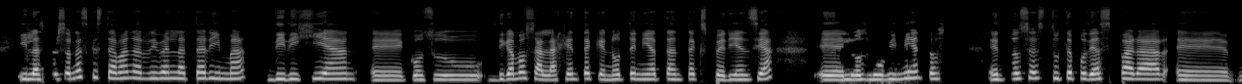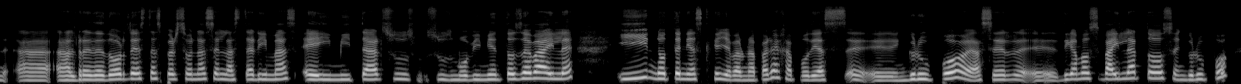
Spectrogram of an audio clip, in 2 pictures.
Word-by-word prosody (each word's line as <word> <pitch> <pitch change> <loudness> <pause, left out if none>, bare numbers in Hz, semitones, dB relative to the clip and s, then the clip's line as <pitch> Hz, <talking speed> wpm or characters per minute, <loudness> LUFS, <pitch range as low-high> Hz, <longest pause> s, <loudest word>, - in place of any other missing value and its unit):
y 250 - -1
las 240 -1 +4
personas 265 +8 -1
que - - -7
estaban 290 -2 0
arriba 275 0 0
en 280 - -2
la 270 -2 +1
tarima 275 0 0 0.2
dirigían, 250 +2 0
eh, 200 0 -2
con 215 0 -1
su 215 0 -1
digamos, 245 +7 0
a 230 - +3
la 210 0 +1
gente 245 +3 0
que 235 -3 -2
no 225 +2 0
tenía 240 0 0
tanta 240 0 -2
experiencia, 225 +4 0 0.4
eh, 210 -1 +4
los 220 +1 +4
movimientos. 260 +5 +1 0.4
Entonces, 260 +5 -1
tú 275 -1 -3
te 280 +3 +3
podías 255 -1 +2
parar, 250 -2 +2
eh, 200 -2 -2 0.3
a 190 +1 -3
alrededor 215 +4 +2
de 255 +1 +4
estas 265 +1 -3
personas 240 +1 -3
en 250 -2 -1
las 220 0 -3
tarimas 230 +3 -2
e 225 -1 +5
imitar 225 +1 0
sus 240 -1 -6
sus 225 -2 -7
movimientos 220 +3 0
de 275 -1 +7
baile 270 0 +4 0.4
y 270 +6 +1
no 260 0 +4
tenías 245 -1 +2
que 255 - -4
llevar 205 -3 +1
una 200 0 -3
pareja, 225 +3 -1
podías, 205 0 -2
e 185 -3 -4
en 185 +1 -6
grupo 245 +3 +4
hacer, 215 -3 0
eh, 185 -4 -4
eh - - -11
digamos, 245 +4 0
bailar 260 +3 +1
todos 280 -1 +1
en 215 -3 -6
grupo, 235 +6 -2
240 Hz, 155 wpm, -23 LUFS, 215-260 Hz, 0.4 s, de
